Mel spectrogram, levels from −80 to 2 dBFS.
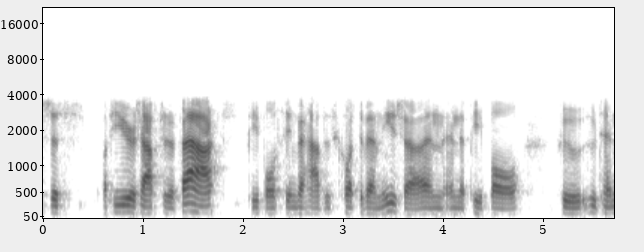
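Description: iLBC codec damage runs through the whole speech clip, from start to finish. The codec encodes each 30 ms frame's excitation on its own, without drawing on the previous frame, and the plainly audible roughness and slightly synthetic texture fit its 13.33 kbps mode. The sound is confined to a narrow telephone band of roughly 200 Hz to 3.4 kHz, with nothing at all above 3.6 kHz, so the speech comes across thin and muffled.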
